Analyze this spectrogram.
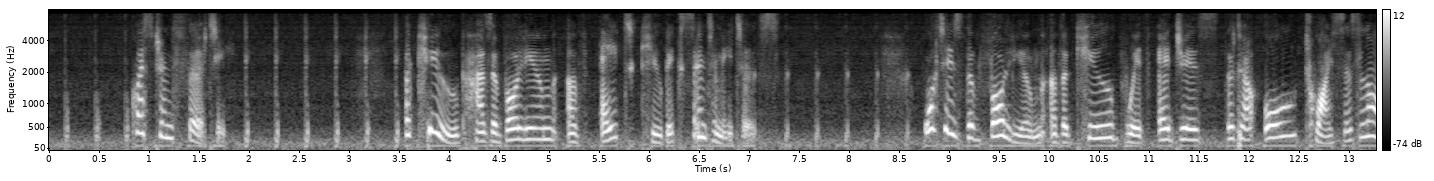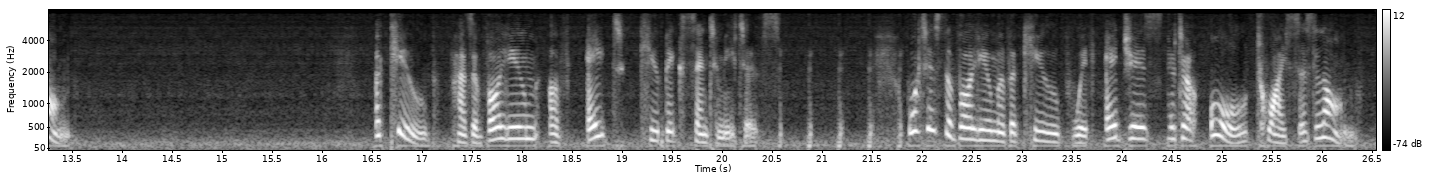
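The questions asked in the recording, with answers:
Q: What is the volume of a cube with edges that are all twice as long?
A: 64 cubic centimeters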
